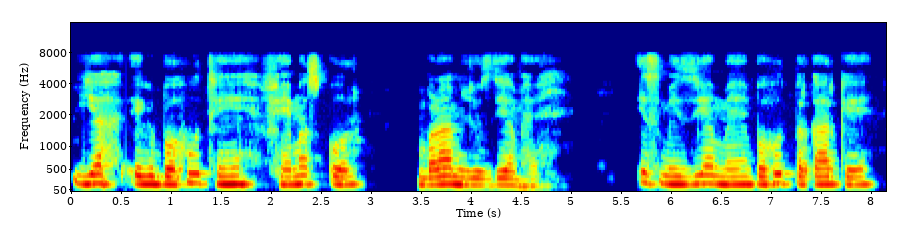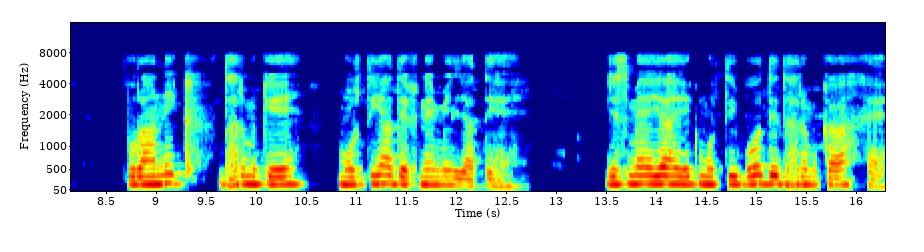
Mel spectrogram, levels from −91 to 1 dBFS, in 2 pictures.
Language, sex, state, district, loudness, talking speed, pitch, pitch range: Hindi, male, Bihar, Jahanabad, -15 LUFS, 115 wpm, 170 Hz, 165-180 Hz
